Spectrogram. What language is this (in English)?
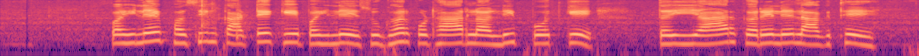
Chhattisgarhi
